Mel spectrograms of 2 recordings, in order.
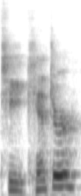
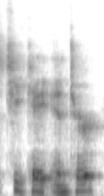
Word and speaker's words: Tkinter: and and that's the some people um pronounce it TKER uh but the proper pronunciation from IT people that use it in data science etc. etc. is TK enter um and that is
